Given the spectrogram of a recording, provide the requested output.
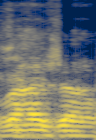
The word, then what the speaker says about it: Rajon: was like, why don't you pronounce the J? And you do pronounce the J. It's a soft J. And Rajon Rondo's is because the nigga ain't got a J in him.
